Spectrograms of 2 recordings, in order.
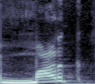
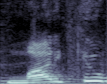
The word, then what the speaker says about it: MarQ: आप देख पा रहे हैं मार्क, MARQ, मार्क्यू बोल सकते हैं, मार्क बोल सकते हैं, जो आपकी मर्जी, जो आपको उच्चारण करना है कर लीजिए।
